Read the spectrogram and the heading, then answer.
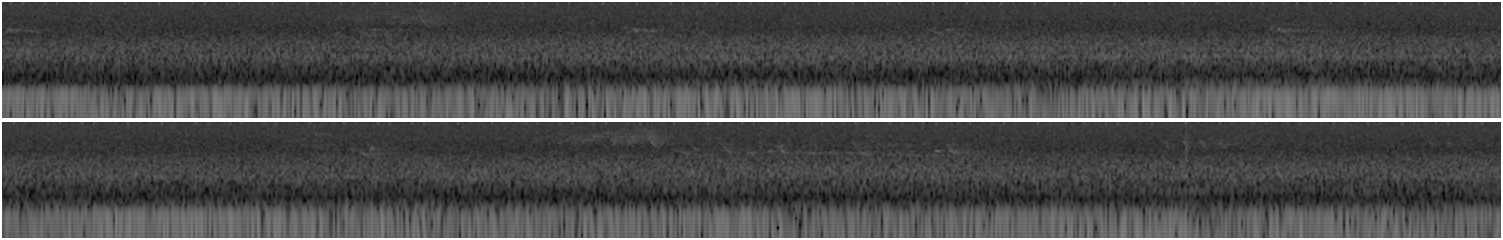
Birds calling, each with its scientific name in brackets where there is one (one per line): Baltimore Oriole (Icterus galbula)
Chestnut-sided Warbler (Setophaga pensylvanica)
